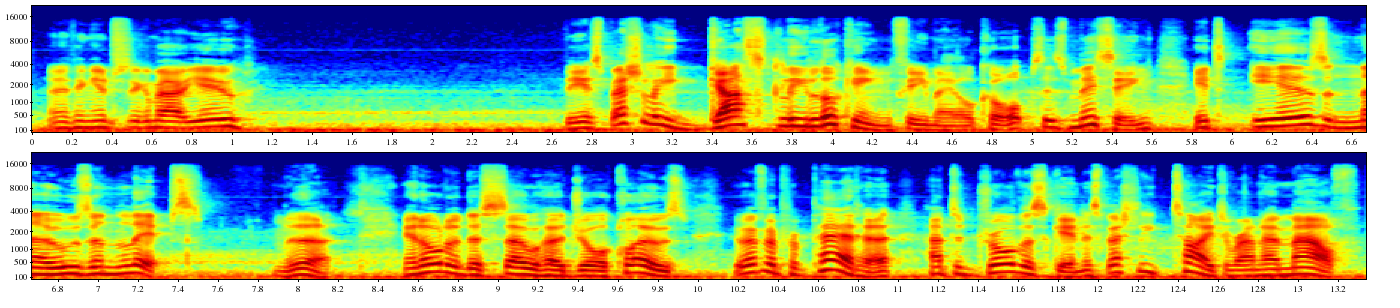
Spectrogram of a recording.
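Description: A man's voice: a little high, sing-song, normal speed, a little hiss or hum. A man giving chatty game commentary, thinking aloud and reading in-game text out. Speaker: gaming video host. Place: voice-over on game capture.

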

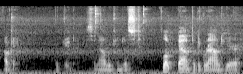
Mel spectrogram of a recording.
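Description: A man with a fairly low voice hosts a gaming video in a casual style. He thinks aloud without hurry as he plays. There is clear steady noise in the recording. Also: moderate pace, rough recording. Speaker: host, gamer. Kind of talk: casual gameplay commentary.

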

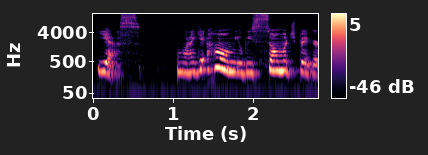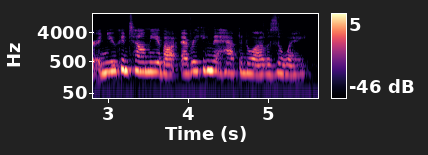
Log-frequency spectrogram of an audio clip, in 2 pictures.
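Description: A woman voicing a gentle, reassuring father who soothes and explains in a read-aloud storybook. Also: fairly high pitch, steady tone, fast talker. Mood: tender. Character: gentle, reassuring young father, a soldier leaving home.

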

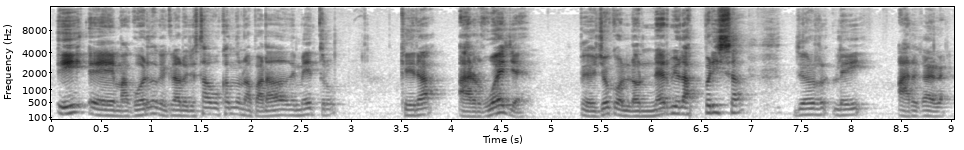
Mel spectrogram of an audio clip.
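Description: Un hombre joven de Almería con acento andaluz, copresentador de un pódcast, cuenta anécdotas de forma animada, riendo e imitando voces, en un estudio pequeño con micrófono de mesa. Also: male voice, a little high, fairly quick. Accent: Andalusian Spanish. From Almería, Spain. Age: young adult. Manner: animated, laughing often, acting out quotes. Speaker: podcast co-host. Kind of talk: casual storytelling chat. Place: small studio room at a desk. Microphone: desk microphone on stand.

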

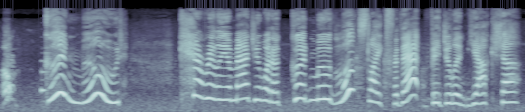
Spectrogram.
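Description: A woman voicing a tiny, chatty, excitable childlike fairy companion in a video game. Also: unhurried, noisy background, exaggerated voice. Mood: curious, teasing. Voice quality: squeaky, childlike. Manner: exclamatory, refers to herself in third person. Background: game music.

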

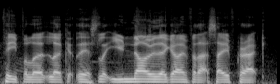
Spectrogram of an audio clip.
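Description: A man's voice: medium pitch, little pitch movement, a little fast, clear, resonant tone. This is a man in his late twenties, streaming a game and chatting as he plays. His delivery is casual and rambling, and he breaks off to read out chat messages and make wry, sarcastic comments. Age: late 20s. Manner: chatty, reads chat aloud, sarcastic asides.

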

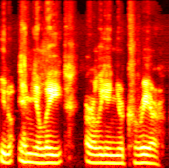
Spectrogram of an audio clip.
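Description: A middle-aged man hosting a casual interview over a video call, circling toward his questions in halting, roundabout phrases. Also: medium pitch, level tone, a little mellow, no room sound. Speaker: interview host. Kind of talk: casual chat. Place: indoor room, video call.

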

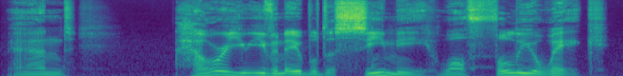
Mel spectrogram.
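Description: A man playing a gentle, teasing sleep paralysis shadow demon in an intimate ASMR roleplay, speaking in a soft, halting, reassuring way. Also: lowish voice, dry recording, close to an everyday voice. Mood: curious. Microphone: close, dry microphone.

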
